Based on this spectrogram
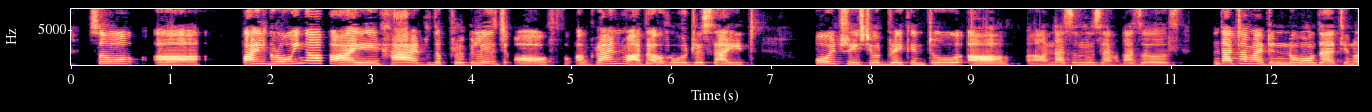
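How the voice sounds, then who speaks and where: In a very clean recording with a silent background, a woman with a Pakistani accent speaks at a fairly slow pace and a fairly high pitch. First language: Urdu. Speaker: writer. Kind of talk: casual chat. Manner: halting.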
